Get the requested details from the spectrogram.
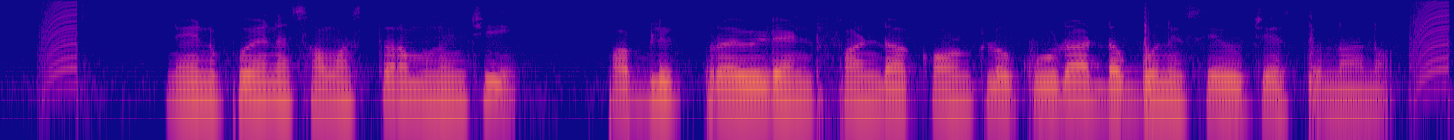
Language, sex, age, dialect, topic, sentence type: Telugu, male, 18-24, Central/Coastal, banking, statement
